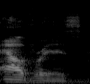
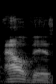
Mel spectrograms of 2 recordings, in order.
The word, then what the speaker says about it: Alves: Bro, BKFC, Mike Perry goes out there and makes short work of Thiago Alvarez. You know, Alves, I should say. I believe I was mispronouncing that in my build-up video to this.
